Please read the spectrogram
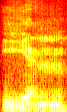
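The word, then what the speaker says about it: Ioan: It's I-O-A-N, I believe he's Welsh. I think it is like, but I do think you pronounce it like Ian.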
